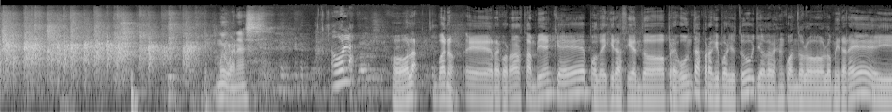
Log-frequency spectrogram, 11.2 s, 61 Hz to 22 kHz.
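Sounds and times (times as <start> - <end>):
audience applause: 0.0 - 3.2
speech: 2.7 - 3.4, 4.1 - 11.1
laughter: 3.0 - 4.8.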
